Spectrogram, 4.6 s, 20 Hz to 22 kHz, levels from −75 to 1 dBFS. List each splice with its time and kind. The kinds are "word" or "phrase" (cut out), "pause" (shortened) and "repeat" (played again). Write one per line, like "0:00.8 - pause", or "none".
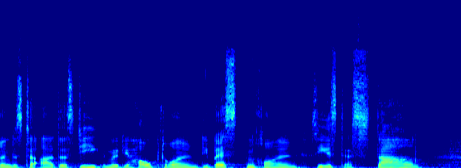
0:01.0 - word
